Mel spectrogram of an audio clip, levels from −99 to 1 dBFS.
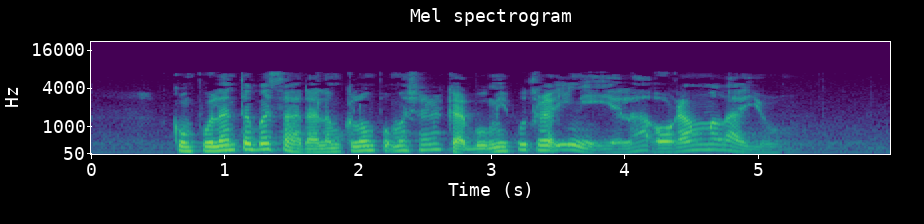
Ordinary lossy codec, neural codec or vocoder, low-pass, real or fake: MP3, 48 kbps; none; 7.2 kHz; real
